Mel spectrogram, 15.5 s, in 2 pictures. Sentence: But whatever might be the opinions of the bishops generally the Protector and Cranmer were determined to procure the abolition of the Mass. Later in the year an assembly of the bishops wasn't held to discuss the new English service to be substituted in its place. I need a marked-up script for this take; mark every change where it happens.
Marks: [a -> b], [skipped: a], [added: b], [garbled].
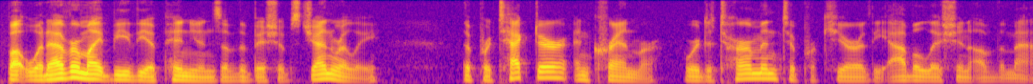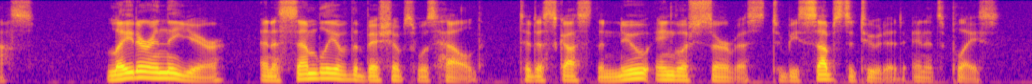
But whatever might be the opinions of the bishops generally the Protector and Cranmer were determined to procure the abolition of the Mass. Later in the year an assembly of the bishops [wasn't -> was] held to discuss the new English service to be substituted in its place.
